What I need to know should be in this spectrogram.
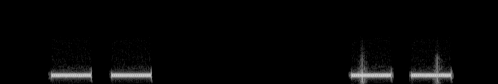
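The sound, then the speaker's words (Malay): Telephone ringing tone while placing a call: two pairs of steady, mid-pitched electronic beeps, each pair a quick double burst, separated by a long stretch of silence. “jom kita call”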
